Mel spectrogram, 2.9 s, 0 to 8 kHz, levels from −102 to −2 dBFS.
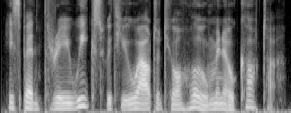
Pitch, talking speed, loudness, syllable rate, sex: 135 Hz, 245 wpm, -21 LUFS, 5.2 syllables/s, female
